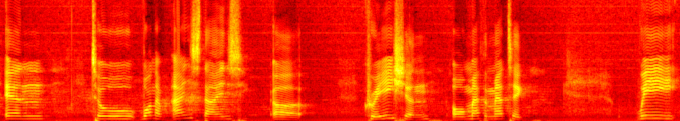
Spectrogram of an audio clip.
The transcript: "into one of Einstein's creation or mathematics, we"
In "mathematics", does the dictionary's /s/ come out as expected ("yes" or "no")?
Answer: no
